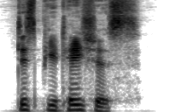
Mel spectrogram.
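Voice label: "disputatious", American English; pronunciations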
